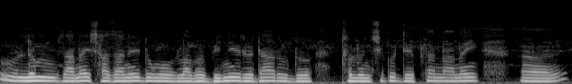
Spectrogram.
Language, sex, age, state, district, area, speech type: Bodo, male, 30-45, Assam, Baksa, rural, spontaneous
